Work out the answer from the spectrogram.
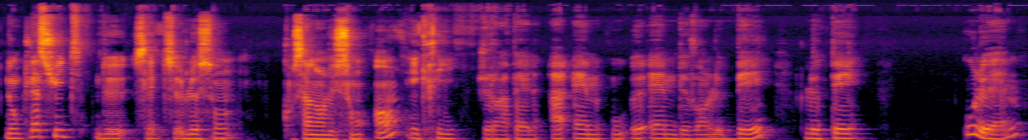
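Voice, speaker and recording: A man with a slightly husky voice speaks slowly and patiently, as if to young children. He is reading a lesson, sounding out each word carefully and saying it twice. His delivery is unhurried and clear in meaning. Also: mid-range voice, a little mellow. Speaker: teacher.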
